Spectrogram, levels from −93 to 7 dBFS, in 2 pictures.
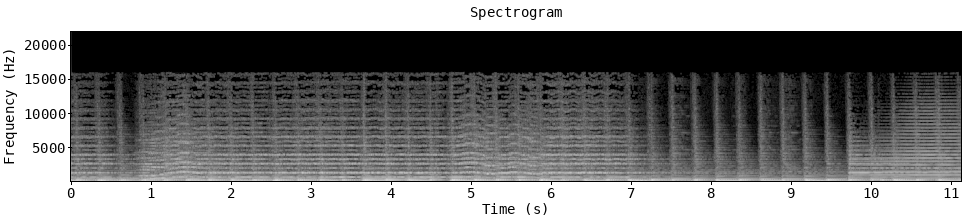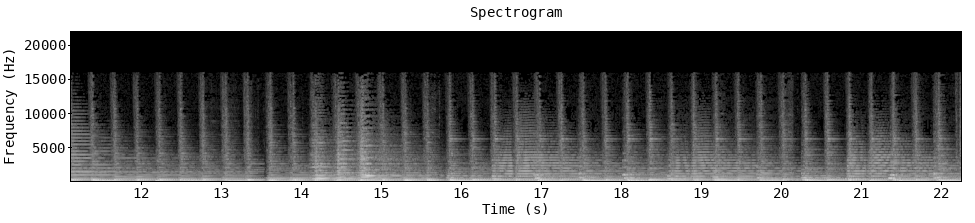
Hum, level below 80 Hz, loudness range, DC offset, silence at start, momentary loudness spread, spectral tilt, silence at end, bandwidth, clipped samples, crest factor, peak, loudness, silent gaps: none; -28 dBFS; 2 LU; under 0.1%; 0 s; 5 LU; -6 dB/octave; 0 s; 16 kHz; under 0.1%; 16 dB; -2 dBFS; -19 LUFS; none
